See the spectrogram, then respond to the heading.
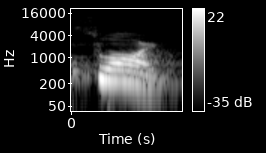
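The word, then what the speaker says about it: sword: pronounce किया जाता है स्वोर्ड स्वोर्ड तो यहां पर ब्लू हमारे पास क्या है दिस इस एक्चुअली साइलेंट ठीक है यहां पे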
